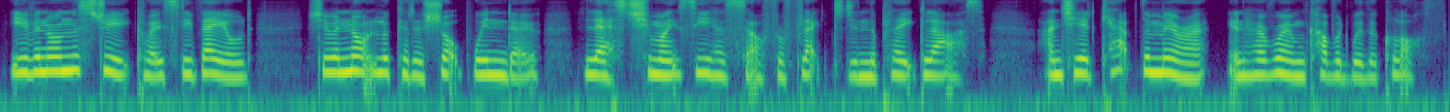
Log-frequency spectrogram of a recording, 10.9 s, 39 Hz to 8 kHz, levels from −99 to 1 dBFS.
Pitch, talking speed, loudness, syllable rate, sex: 235 Hz, 205 wpm, -17 LUFS, 5.3 syllables/s, female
